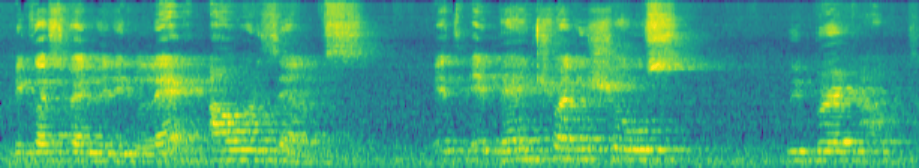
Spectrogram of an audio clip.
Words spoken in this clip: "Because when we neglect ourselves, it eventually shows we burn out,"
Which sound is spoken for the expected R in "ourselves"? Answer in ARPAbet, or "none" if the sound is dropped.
W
